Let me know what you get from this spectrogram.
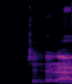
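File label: "cenderai", Malay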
